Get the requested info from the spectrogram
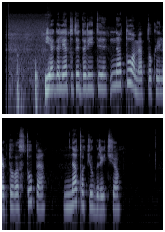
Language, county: Lithuanian, Vilnius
